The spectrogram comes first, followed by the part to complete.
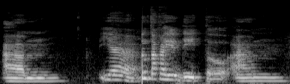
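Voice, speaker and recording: A Filipino woman giving a casual interview, animated and laughing often as she talks. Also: sits low, slow. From Philippines. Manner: animated, laughs often, mixes Tagalog and English. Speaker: interview guest.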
